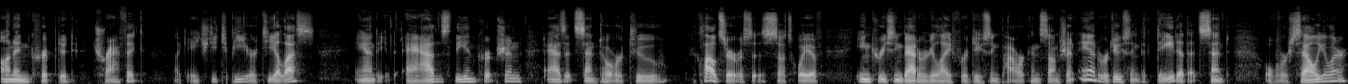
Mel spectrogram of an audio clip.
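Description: Dry and close with no echo, this very clean recording with a silent background features a man with a fairly low pitch. He speaks in an ordinary speaking voice at a fairly quick pace, with ordinary pitch variation. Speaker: podcast host. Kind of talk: scripted narration.

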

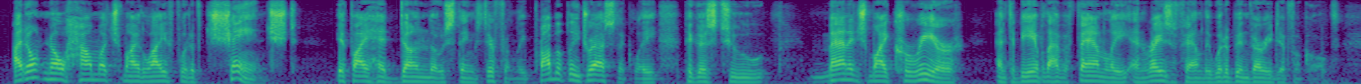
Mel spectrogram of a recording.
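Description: On a very clean recording with a silent background, a man with a New York accent speaks at a moderate pace with lively intonation. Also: medium pitch for a man. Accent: heavy New York. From New York City. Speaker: radio host and Pilates studio owner. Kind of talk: interview conversation. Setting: studio, video recording.

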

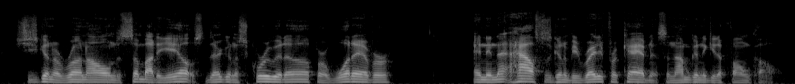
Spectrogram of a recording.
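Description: A man with a Southern US accent and a fairly low pitch speaks at a very fast pace. His intonation is fairly even, and the recording is very clean with a silent background. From US South. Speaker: woodworking shop owner, podcast co-host. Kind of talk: casual chat.

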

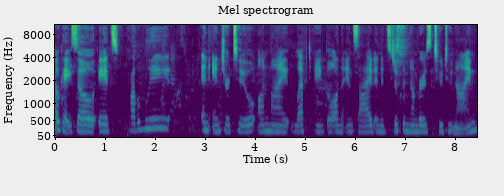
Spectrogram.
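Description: In an American accent, a woman talks at a very slow pace, her medium-pitched voice bright and sharp with ordinary pitch variation. Her loudness swings widely, and the sound is dry and close with no echo. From Massachusetts, Beverly. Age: 20s. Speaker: competitive weightlifter and powerlifter. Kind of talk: casual interview.

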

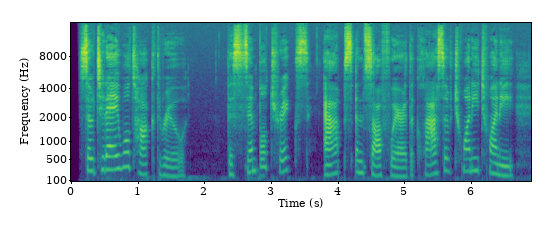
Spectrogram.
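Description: A woman with an unremarkable speaking voice talks at a fairly slow pace and medium pitch with lively intonation, in a very clean recording with a silent background and a dry, close sound with no echo. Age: 30s. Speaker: podcast host, marketing expert. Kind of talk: podcast monologue.

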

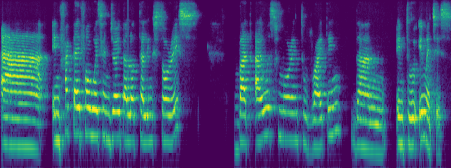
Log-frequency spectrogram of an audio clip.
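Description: A woman with a medium pitch speaks at a very slow pace. Her pitch variation is ordinary. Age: 40s. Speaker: film director. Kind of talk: interview.

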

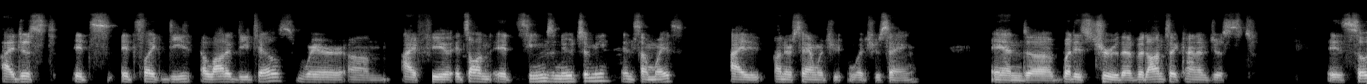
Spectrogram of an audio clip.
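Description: Dry and close with no echo, a man's normal speaking voice moves at a fairly slow pace with medium pitch and fairly even intonation. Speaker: course participant. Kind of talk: casual Q&A.

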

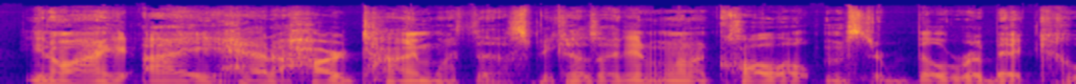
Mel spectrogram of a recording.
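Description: A man with a very deep, low voice is heard in a dry, close sound with no echo, over noticeable background noise. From Beloit, Wisconsin. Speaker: school district administrator. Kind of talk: casual interview.

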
